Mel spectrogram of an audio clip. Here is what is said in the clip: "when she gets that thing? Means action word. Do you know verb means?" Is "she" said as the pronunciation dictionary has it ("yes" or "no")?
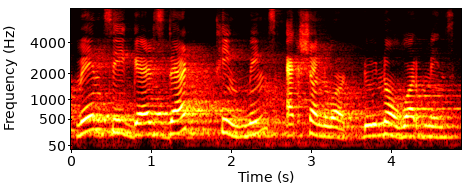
no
